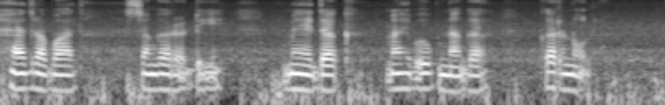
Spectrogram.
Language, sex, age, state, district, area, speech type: Urdu, female, 18-30, Telangana, Hyderabad, urban, spontaneous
